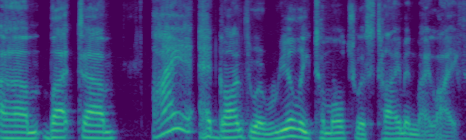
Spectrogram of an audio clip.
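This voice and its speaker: A man with an American accent in an ordinary speaking voice, medium in pitch, fairly slow, with ordinary pitch variation. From Seattle, US Pacific Northwest. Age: 50s. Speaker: motivational speaker. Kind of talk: casual chat.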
